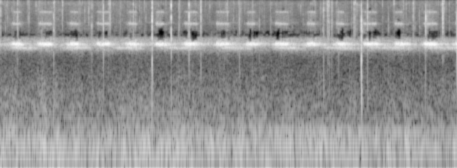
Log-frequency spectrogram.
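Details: Under a starry night sky at a peaceful camping site, crickets give rapid, high, ringing chirps in quick succession, joined by frequent crackles and pops from a burning campfire.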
